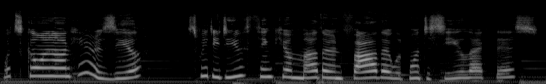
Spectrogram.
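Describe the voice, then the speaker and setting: A woman playing a gentle, earnest grandmother from a farm in a fantasy visual novel. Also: sits high, fairly even intonation, moderate pace, creaky, faint music behind. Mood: tender, earnest. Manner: tender, earnest, reassuring. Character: gentle elderly grandmother who runs a farm.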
